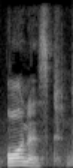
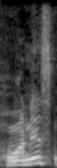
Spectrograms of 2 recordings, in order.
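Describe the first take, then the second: First: ऑनेस्ट starting straight on the O vowel; silent H. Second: हॉनेस्ट with an audible H at the start; H sounded. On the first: Teacher showing students the correct word, ऑनेस्ट with silent H. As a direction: say ऑनेस्ट with no H sound at all. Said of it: "एच को हम नहीं बोलते हैं, ओ बोलते हैं". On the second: Teacher showing students the mistake, हॉनेस्ट with the H pronounced. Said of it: "हम हॉनेस्ट नहीं बोलते हैं". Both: Shown as a demonstration.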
